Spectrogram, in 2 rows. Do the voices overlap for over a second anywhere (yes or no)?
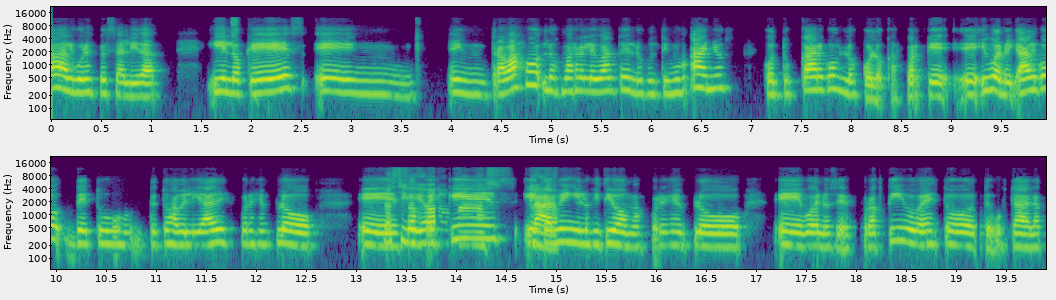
yes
